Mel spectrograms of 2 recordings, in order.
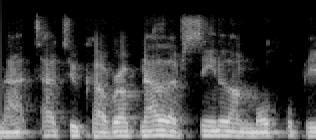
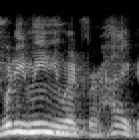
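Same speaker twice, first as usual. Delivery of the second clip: fast, high and louder in disbelief; exasperated doctor; 8 semitones higher, 5 dB louder, much faster than usual. Retold or imitated. Doctor scolding the patient who went hiking, fast and incredulous. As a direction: rattle it off like a doctor who can't believe it. Angry doctor voiced in story.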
